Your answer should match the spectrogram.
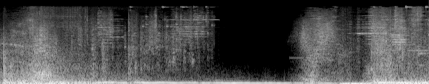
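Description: Cinematic sound design for an animated logo sting: whooshes and shattering hits over a deep bass rumble. About two seconds in the sound drops out briefly, then a rising whoosh swells into a loud hit with booming bass.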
